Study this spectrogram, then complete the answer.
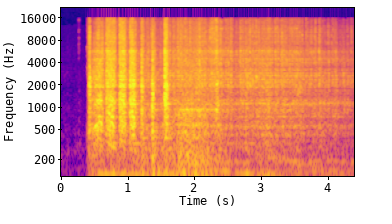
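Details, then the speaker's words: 1970 Dodge Dart, first start attempt on fuel poured into the carb with the fuel system not yet hooked up: several harsh, uneven starter grinds, then a brief catch before sagging; rough, worn-sounding starter. "That starter sounds terrible,"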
